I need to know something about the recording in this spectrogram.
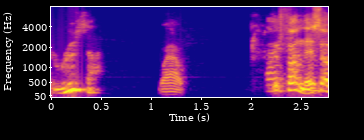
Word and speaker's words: Russia: Town in Ohio that is named Rusa, which is spelled the same as Russia, but they pronounce it Rusa.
